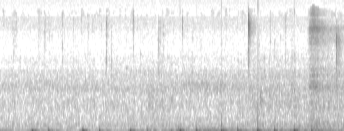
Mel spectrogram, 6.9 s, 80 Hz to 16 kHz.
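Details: ASMR sleep-aid heartbeat with gentle breathing: steady paired low thumps at about 60 beats a minute, a calm, ordinary heartbeat over soft hiss.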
